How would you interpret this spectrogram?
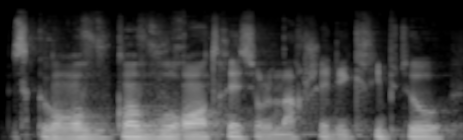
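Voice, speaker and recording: A man's voice: fairly low pitch, completely flat delivery, fast talker, dark tone. A man who represents a company in France, explaining its markets with confidence in a business interview.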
